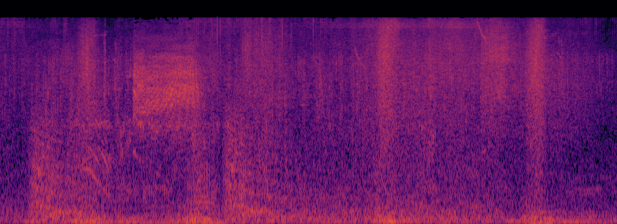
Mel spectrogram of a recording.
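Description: Energy blasts crackle and burst.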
